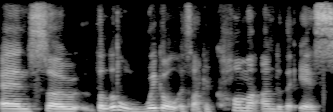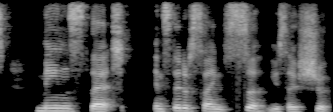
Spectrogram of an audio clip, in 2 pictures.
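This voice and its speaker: Gravelly-voiced New Zealand woman chatting live. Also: steady tone, moderate pace, a little mellow. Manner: chatty and self-deprecating, bursts up high when thanking viewers. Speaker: YouTuber hosting a livestream Q&A. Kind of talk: casual livestream chat reading viewer comments. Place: home, looking out over a garden and lake.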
